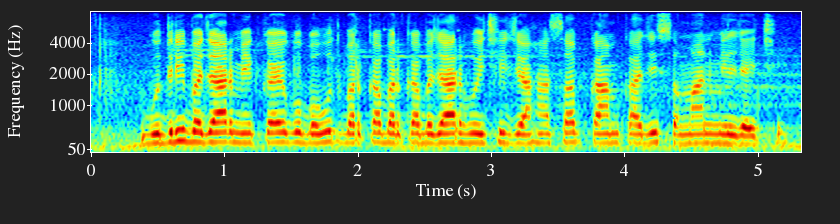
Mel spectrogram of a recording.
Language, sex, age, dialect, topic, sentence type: Magahi, male, 18-24, Western, agriculture, statement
